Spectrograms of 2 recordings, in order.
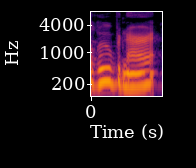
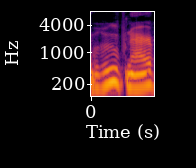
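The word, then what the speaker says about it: Rübner: Tuvia Rubner, and you'll notice that I just pronounced his name in the German fashion. He's got that fancy umlaut, the two dots over the U, that makes him Rubner, but a typical Israeli wouldn't really be able to pronounce that. So in Israel, he's known as Tuvia Rubner.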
